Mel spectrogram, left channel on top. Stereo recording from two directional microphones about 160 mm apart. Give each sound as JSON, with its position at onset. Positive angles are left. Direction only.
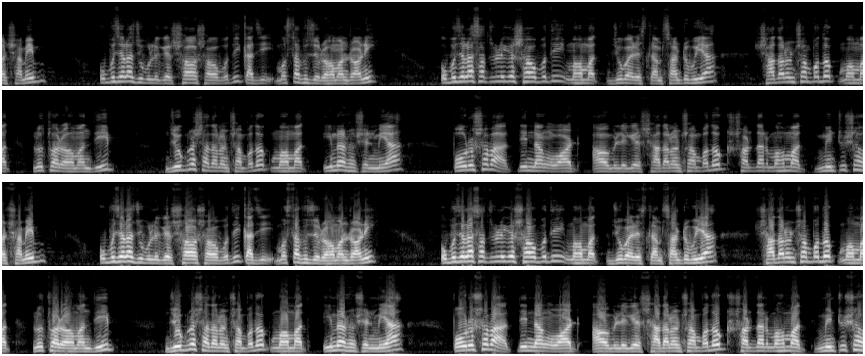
{"t": 0.0, "sound": "a man's voice", "side_deg": -45}
{"t": 11.5, "sound": "a man's voice", "side_deg": -40}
